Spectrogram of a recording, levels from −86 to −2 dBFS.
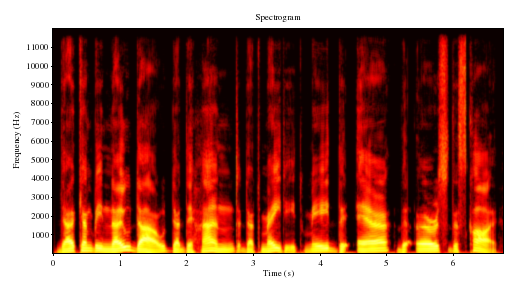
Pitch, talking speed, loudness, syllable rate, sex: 125 Hz, 160 wpm, -16 LUFS, 3.0 syllables/s, male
